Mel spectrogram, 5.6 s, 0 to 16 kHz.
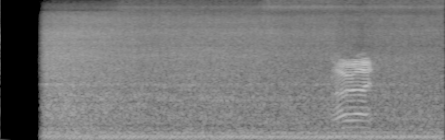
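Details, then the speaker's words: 1980 Chevy C30 Squarebody dually, after sitting 26 years, warmed to temperature: low, steady V8 rumble at idle, even with no misses or knocks; normal warm idle. "as you can hear in the background I got it fired up I got it warmed up a little bit to temperature and it's just sitting here idling"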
